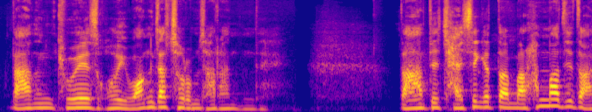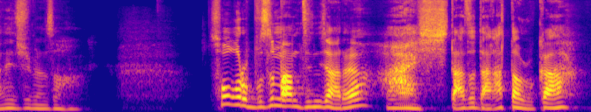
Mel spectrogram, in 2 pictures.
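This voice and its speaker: A young youth pastor preaches a sermon in a slightly high, expressive, fast voice, moving from storytelling into loud, urgent exhortation.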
